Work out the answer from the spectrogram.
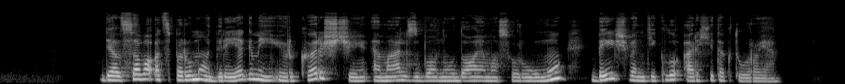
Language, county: Lithuanian, Vilnius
